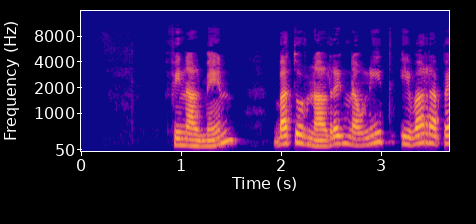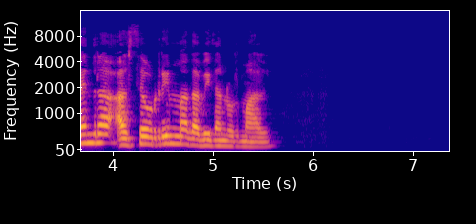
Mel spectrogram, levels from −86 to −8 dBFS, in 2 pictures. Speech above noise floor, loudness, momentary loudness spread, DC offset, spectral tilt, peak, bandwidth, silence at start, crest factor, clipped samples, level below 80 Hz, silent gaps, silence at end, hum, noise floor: 62 dB; -26 LUFS; 10 LU; under 0.1%; -6 dB/octave; -6 dBFS; 10.5 kHz; 0.9 s; 22 dB; under 0.1%; -80 dBFS; none; 1.8 s; none; -87 dBFS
